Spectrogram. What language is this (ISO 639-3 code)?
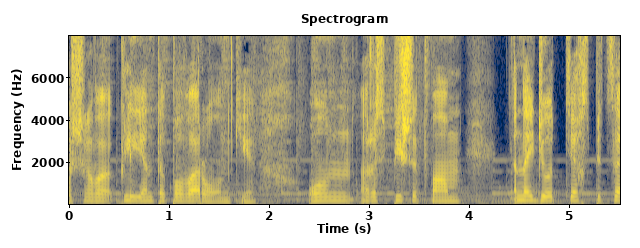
rus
